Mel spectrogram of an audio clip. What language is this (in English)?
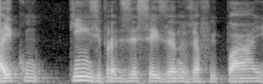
Portuguese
